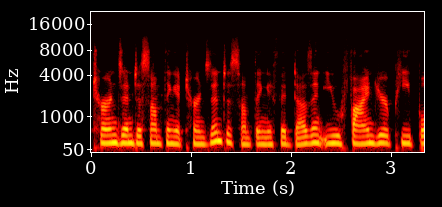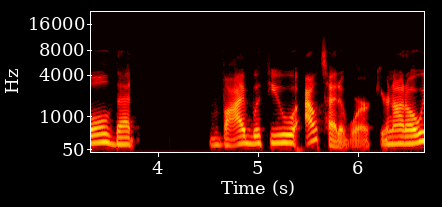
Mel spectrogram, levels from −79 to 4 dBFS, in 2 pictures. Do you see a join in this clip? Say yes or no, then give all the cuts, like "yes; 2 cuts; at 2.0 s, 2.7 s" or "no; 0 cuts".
no; 0 cuts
